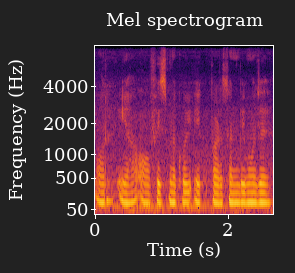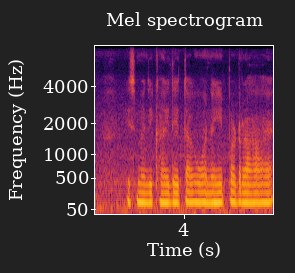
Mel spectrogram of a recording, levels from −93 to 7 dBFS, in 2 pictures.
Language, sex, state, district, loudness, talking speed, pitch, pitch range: Hindi, male, Chhattisgarh, Raipur, -13 LUFS, 190 wpm, 135 Hz, 130-135 Hz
